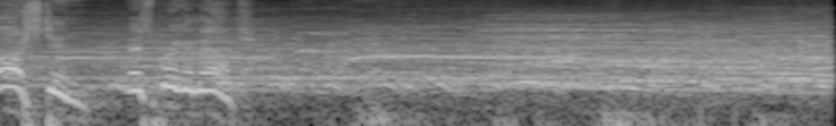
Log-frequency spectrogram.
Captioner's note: audience jeers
